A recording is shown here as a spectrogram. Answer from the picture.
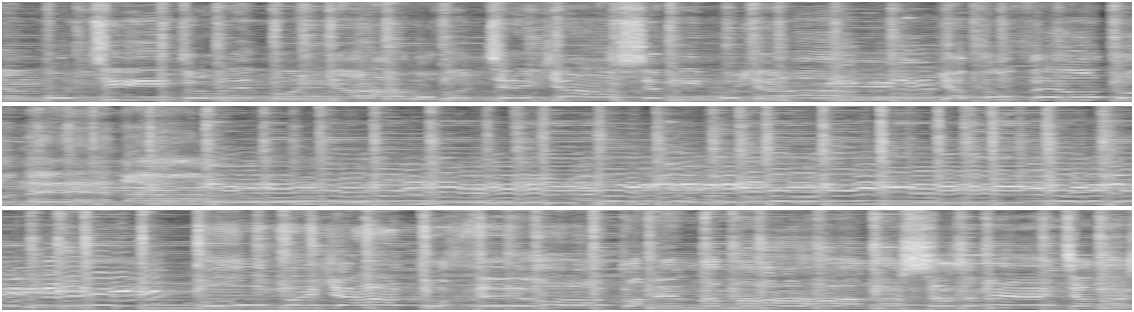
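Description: Live Cretan folk music: a violin playing the melody over laouto accompaniment.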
